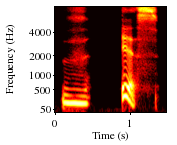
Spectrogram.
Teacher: you engage your vocal cords, creating a vibrating buzzing sound. You should feel it in your throat.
